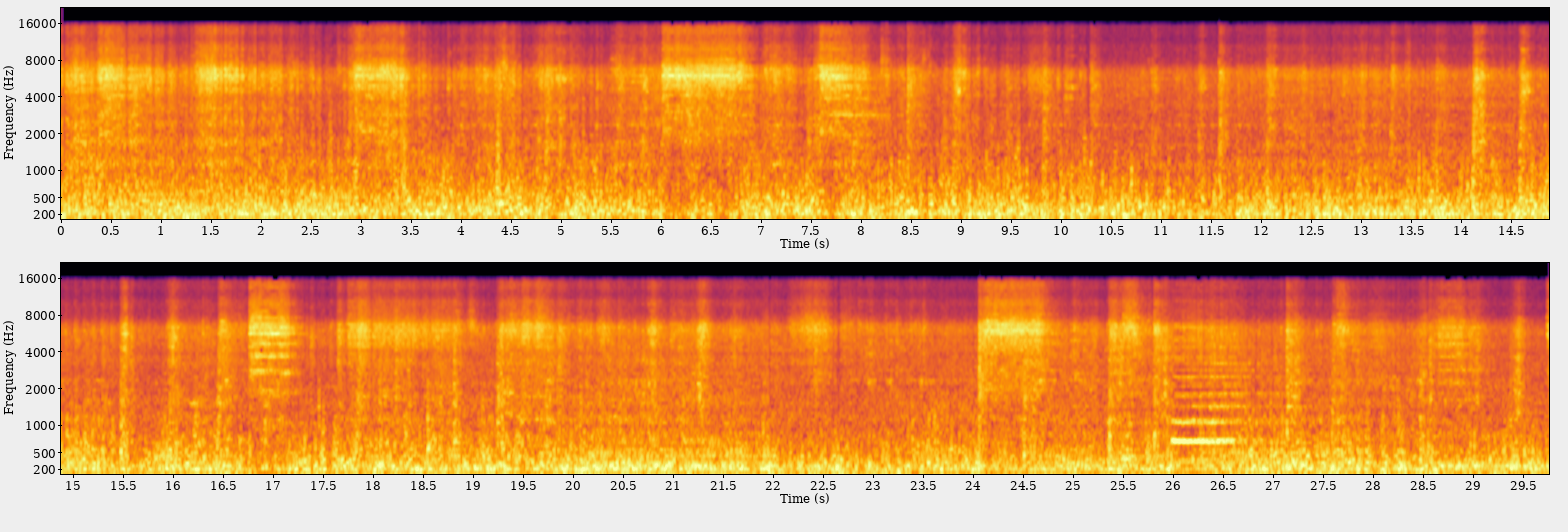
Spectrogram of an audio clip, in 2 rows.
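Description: A passenger train's coaches running on rails, heard from an open coach window: a steady rumble with the clack of the wheels over the track and rushing air. About 26 seconds in, a brief clear high note sounds over the rumble.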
